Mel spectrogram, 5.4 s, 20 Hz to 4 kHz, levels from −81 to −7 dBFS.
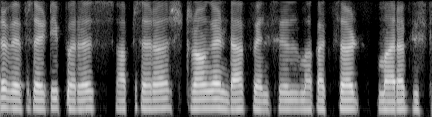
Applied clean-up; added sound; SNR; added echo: neural mask model Resemble Enhance denoiser.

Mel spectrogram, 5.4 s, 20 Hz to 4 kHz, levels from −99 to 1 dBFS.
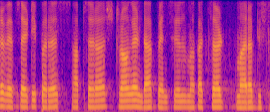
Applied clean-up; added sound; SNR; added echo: neural separator model SepFormer DNS4.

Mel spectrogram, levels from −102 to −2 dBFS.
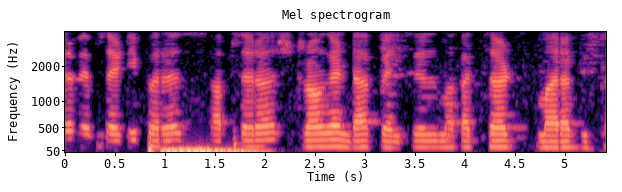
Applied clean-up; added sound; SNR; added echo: classical method Wiener filter.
